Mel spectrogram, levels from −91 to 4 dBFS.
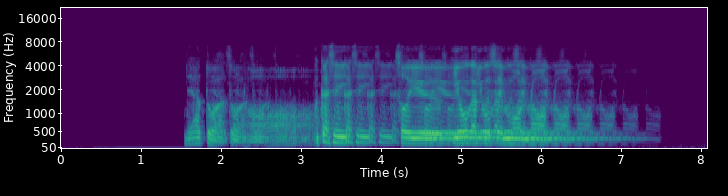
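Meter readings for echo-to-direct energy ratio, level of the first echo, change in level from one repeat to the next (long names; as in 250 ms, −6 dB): −5.5 dB, −6.5 dB, −7.0 dB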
